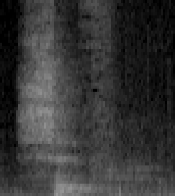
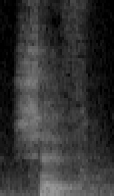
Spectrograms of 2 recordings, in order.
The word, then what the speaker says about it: chef: However, there are quite a few words with the ch spelling that are pronounced as sh, chef. Pronounced sh. Sh, chef, machine, mustache.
